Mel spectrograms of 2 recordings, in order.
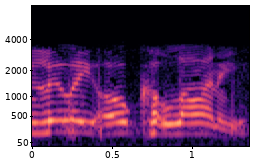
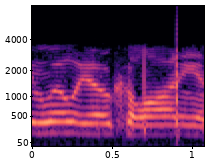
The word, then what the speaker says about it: Liliʻuokalani: Well, first of all, Phil, I want to just correct you on the pronunciation of Queen, the Queen's name, or her name is Queen Liliʻuokalani. – Liliʻuokalani? – Queen Liliʻuokalani, and that is the last monarch of the Hawaiian Islands.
